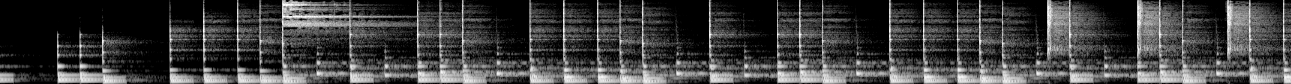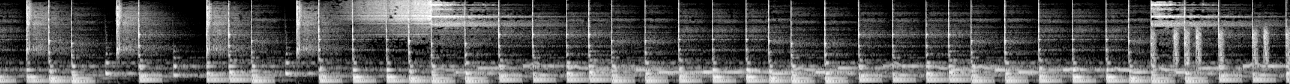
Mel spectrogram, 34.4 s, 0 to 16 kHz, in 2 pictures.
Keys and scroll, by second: 1.8 Escape, 11.3-12.7 typing, 12.8 Return, 22.4 6, 22.6 Return, 30.7 1, 32.1-33.0 typing.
